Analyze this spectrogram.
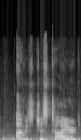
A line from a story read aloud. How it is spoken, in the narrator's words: groaned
